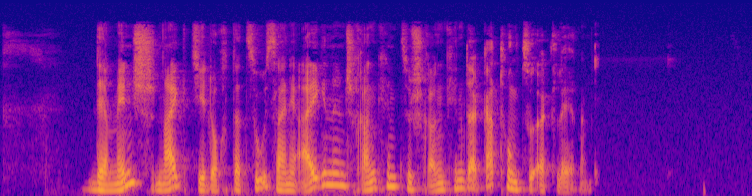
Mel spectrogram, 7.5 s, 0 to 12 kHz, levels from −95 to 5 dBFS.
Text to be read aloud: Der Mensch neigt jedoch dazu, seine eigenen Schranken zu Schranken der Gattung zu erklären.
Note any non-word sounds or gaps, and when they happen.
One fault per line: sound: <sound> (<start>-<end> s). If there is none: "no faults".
no faults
